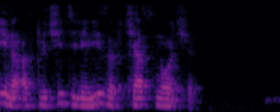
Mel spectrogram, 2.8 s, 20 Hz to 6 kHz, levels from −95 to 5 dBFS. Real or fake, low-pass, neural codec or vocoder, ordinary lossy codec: real; 5.4 kHz; none; AAC, 24 kbps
